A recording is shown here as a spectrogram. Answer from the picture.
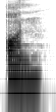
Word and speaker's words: on: Ya, kecuali di sini bunyinya itu lebih ke O. Ya, jadi kayak di bahasa Indonesia, on, on, on.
